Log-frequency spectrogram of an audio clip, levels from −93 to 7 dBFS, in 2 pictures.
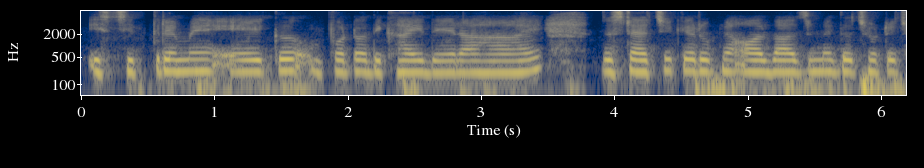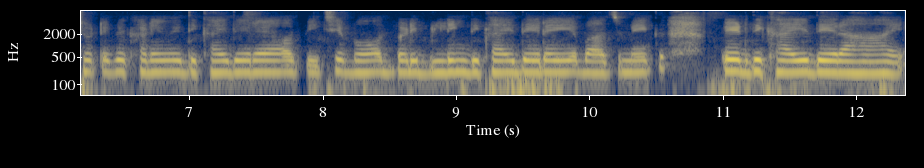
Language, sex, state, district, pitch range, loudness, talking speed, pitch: Hindi, female, Jharkhand, Jamtara, 205-215 Hz, -19 LUFS, 215 wpm, 210 Hz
